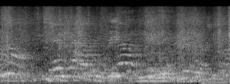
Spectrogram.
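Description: Indistinct overlapping voices of a group of adults and children talking and calling out, with no clear words.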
